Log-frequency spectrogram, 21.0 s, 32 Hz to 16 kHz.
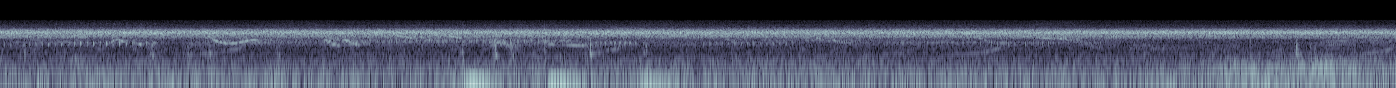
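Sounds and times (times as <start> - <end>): doves cooing: 0.0 - 10.0, 18.2 - 20.9
steady high hiss: 0.0 - 20.9.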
